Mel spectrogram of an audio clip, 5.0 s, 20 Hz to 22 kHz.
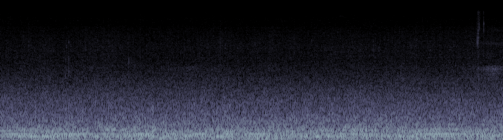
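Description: A DC-3 airliner in X-Plane 11 drones steadily with loud, continuous low engine rumble, banking out over the ocean near Vancouver International toward runway 8 right, with no break or change in level.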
